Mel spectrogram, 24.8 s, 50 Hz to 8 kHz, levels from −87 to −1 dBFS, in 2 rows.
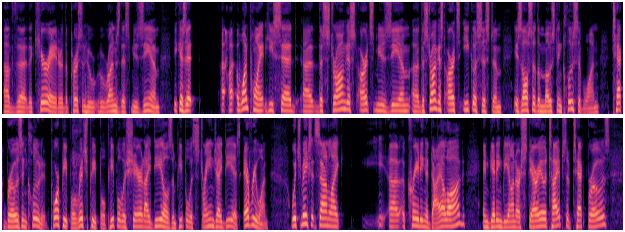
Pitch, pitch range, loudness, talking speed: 155 Hz, 140-175 Hz, -23 LUFS, 165 wpm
